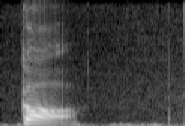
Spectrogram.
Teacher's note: ये जो है आधा क और अ मिलकर पूरा क बनता है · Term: हलंत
